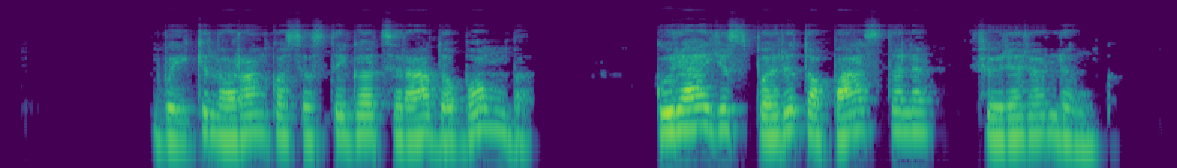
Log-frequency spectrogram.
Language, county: Lithuanian, Šiauliai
